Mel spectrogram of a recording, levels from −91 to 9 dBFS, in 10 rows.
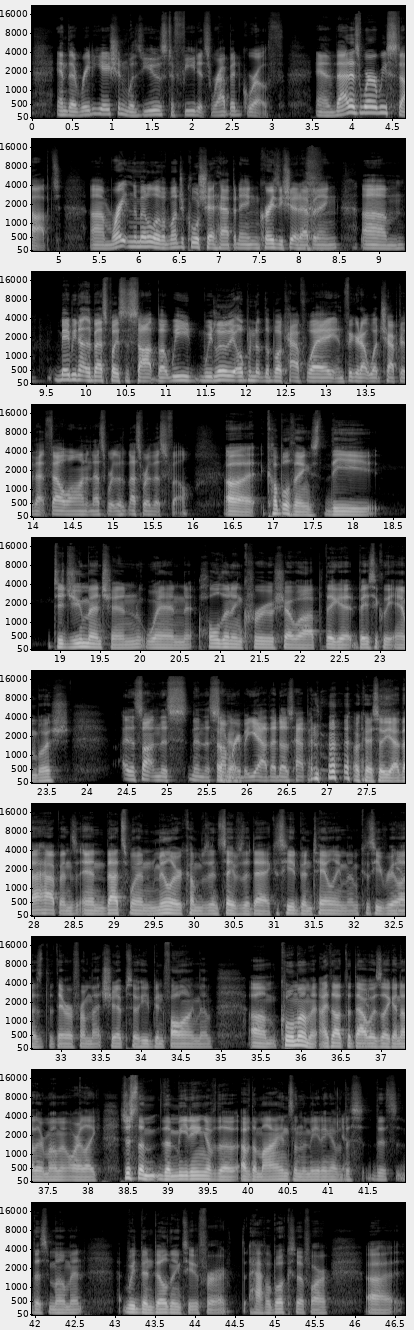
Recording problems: none

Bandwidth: 17.5 kHz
